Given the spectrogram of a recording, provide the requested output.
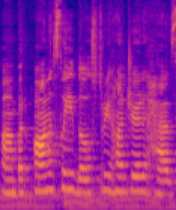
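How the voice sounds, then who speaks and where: A woman talks at a fairly quick pace with fairly even intonation, with audible room echo and noticeable background noise. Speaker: budgeting vlogger. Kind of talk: casual budgeting tutorial. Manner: chatty, many fillers.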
